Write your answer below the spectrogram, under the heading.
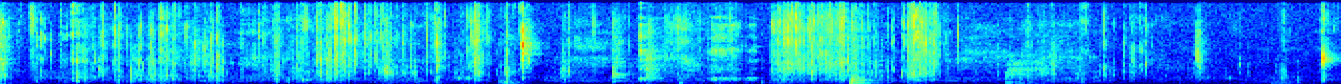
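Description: Thin plastic bag of sauce crinkling and crackling as it is picked up, squeezed and handled, with quiet eating sounds.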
